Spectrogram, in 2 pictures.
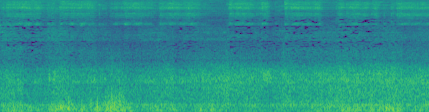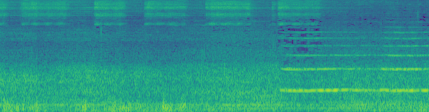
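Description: Passenger coaches rolling slowly around a curve, a steady low rumble of wheels on rails with a hissing, high-pitched rasp from the wheels repeating about twice a second. About nine seconds in, a train horn starts: one steady, held note.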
